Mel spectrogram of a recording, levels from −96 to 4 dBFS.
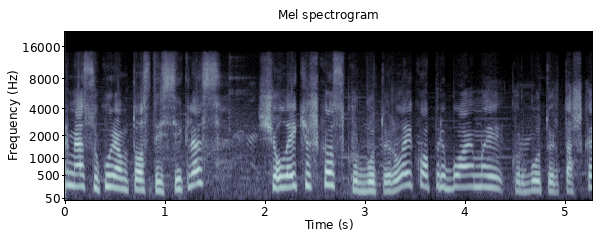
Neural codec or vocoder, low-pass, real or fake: none; 14.4 kHz; real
